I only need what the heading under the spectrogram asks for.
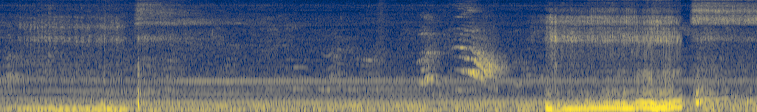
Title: Snoring dog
